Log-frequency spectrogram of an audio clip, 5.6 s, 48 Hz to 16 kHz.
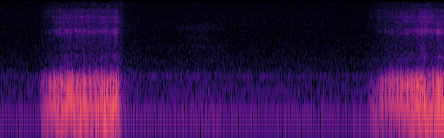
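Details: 3-month-old vizsla puppy snoring while asleep: two long, rattling snores about four seconds apart, quiet breathing between them, still room; ordinary snoring.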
